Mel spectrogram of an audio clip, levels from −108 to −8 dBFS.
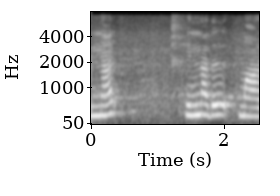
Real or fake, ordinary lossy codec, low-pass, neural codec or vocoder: real; none; 7.2 kHz; none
